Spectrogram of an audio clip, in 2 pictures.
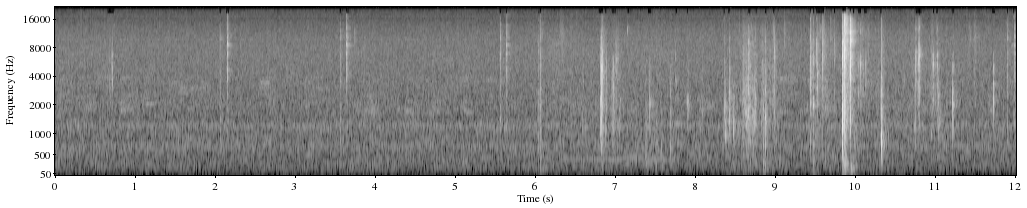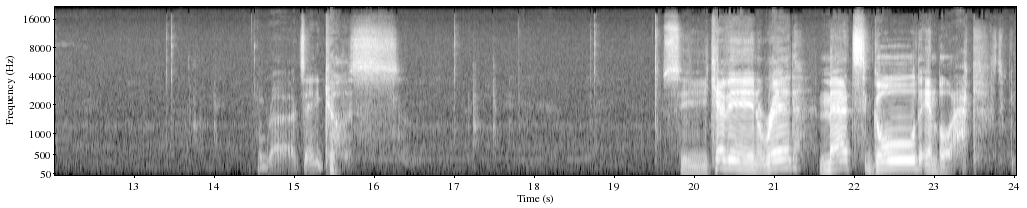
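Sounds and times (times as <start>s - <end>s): faint clicks and taps: 5.6s - 12.1s.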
